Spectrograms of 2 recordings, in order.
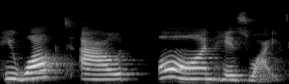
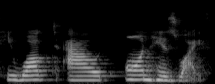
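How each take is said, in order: First: "on" punched long and loud; slow sentence, leaning hard on "on"; stress on ON. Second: Said in the usual way. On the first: Shown as a demonstration. Teacher showing the added word, heavy stress on "on". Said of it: "eles costumam botar esse on aqui". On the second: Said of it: "Então, fica".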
